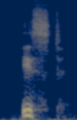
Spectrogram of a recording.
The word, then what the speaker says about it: ist: I remember in first year of college, there was a guy who pronounced the German. So the German word for is ist, right? Ist, ist, and he thought, obviously, because there's so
